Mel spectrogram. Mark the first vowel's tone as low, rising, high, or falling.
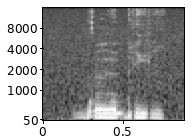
low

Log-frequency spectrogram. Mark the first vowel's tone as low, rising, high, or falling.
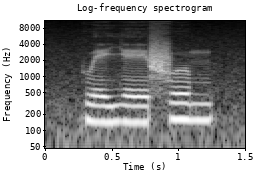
low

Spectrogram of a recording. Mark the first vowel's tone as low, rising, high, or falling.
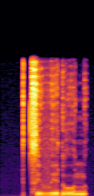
low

